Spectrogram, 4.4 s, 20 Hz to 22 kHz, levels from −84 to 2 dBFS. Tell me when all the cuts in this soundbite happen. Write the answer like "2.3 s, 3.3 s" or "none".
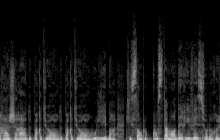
1.2 s, 2.5 s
